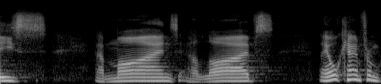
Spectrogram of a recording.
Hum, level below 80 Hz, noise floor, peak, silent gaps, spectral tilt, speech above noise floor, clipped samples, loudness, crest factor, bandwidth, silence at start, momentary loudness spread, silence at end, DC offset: none; -76 dBFS; -55 dBFS; -6 dBFS; none; -4.5 dB/octave; 30 dB; under 0.1%; -26 LUFS; 20 dB; 13.5 kHz; 0 s; 13 LU; 0 s; under 0.1%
